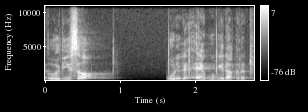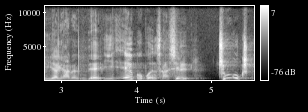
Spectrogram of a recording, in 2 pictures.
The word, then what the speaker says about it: 애굽: 그런 의미가 있습니다 어디서 우리가 애국이라 그렇게 이야기하는데이 애굽은 사실 중국식 발음입니다 중국식 발음이고 우리나라 발음 그대로 하려고 하면은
